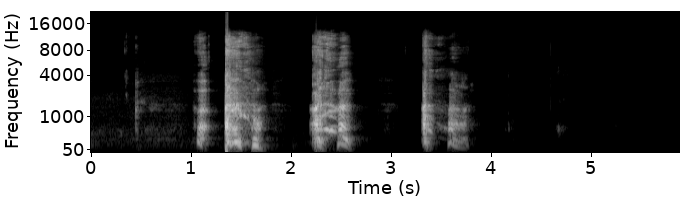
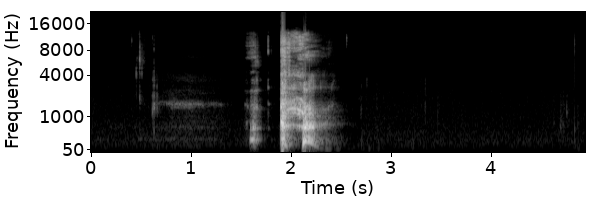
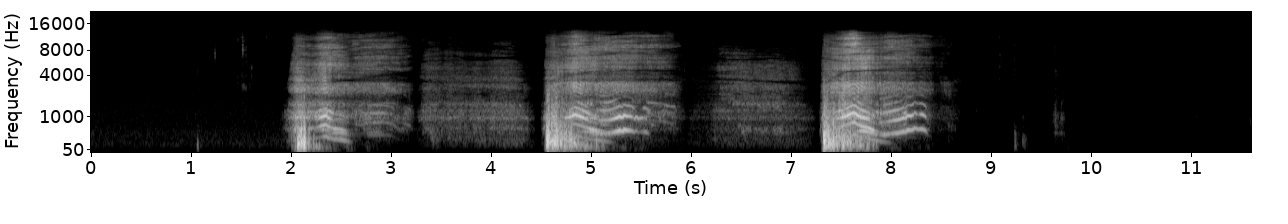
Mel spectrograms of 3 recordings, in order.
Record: {"three_cough_length": "5.9 s", "three_cough_amplitude": 32768, "three_cough_signal_mean_std_ratio": 0.26, "cough_length": "4.9 s", "cough_amplitude": 32768, "cough_signal_mean_std_ratio": 0.2, "exhalation_length": "11.6 s", "exhalation_amplitude": 32768, "exhalation_signal_mean_std_ratio": 0.34, "survey_phase": "beta (2021-08-13 to 2022-03-07)", "age": "45-64", "gender": "Male", "wearing_mask": "No", "symptom_none": true, "smoker_status": "Ex-smoker", "respiratory_condition_asthma": false, "respiratory_condition_other": false, "recruitment_source": "REACT", "submission_delay": "1 day", "covid_test_result": "Negative", "covid_test_method": "RT-qPCR"}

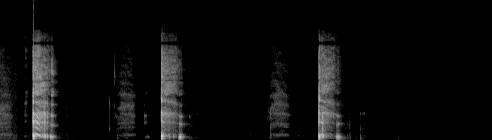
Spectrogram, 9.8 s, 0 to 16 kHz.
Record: {"three_cough_length": "9.8 s", "three_cough_amplitude": 29203, "three_cough_signal_mean_std_ratio": 0.18, "survey_phase": "alpha (2021-03-01 to 2021-08-12)", "age": "65+", "gender": "Female", "wearing_mask": "No", "symptom_none": true, "smoker_status": "Never smoked", "respiratory_condition_asthma": true, "respiratory_condition_other": false, "recruitment_source": "REACT", "submission_delay": "2 days", "covid_test_result": "Negative", "covid_test_method": "RT-qPCR"}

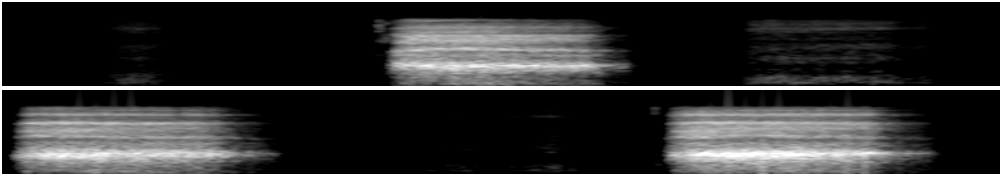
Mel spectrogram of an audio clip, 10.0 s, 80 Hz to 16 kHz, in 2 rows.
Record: {"exhalation_length": "10.0 s", "exhalation_amplitude": 14733, "exhalation_signal_mean_std_ratio": 0.48, "survey_phase": "beta (2021-08-13 to 2022-03-07)", "age": "18-44", "gender": "Female", "wearing_mask": "No", "symptom_none": true, "symptom_onset": "12 days", "smoker_status": "Never smoked", "respiratory_condition_asthma": true, "respiratory_condition_other": false, "recruitment_source": "REACT", "submission_delay": "1 day", "covid_test_result": "Negative", "covid_test_method": "RT-qPCR"}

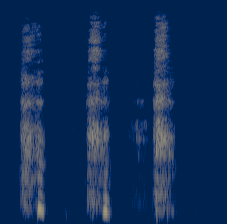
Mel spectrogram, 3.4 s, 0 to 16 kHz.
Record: {"exhalation_length": "3.4 s", "exhalation_amplitude": 6905, "exhalation_signal_mean_std_ratio": 0.43, "survey_phase": "beta (2021-08-13 to 2022-03-07)", "age": "45-64", "gender": "Female", "wearing_mask": "No", "symptom_none": true, "smoker_status": "Never smoked", "respiratory_condition_asthma": false, "respiratory_condition_other": false, "recruitment_source": "REACT", "submission_delay": "2 days", "covid_test_result": "Negative", "covid_test_method": "RT-qPCR", "influenza_a_test_result": "Negative", "influenza_b_test_result": "Negative"}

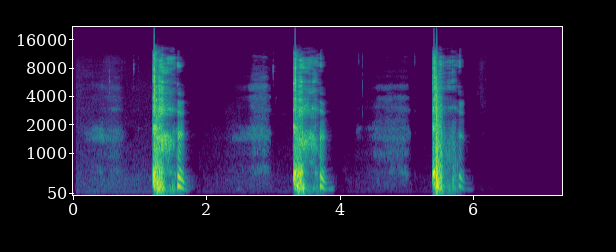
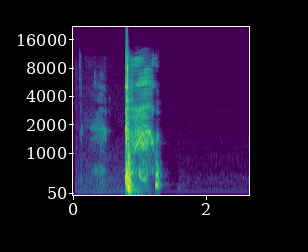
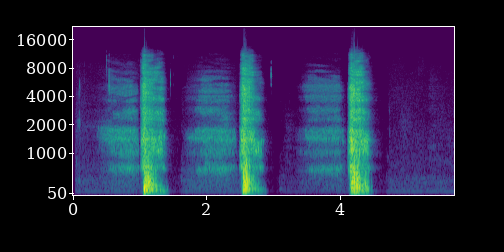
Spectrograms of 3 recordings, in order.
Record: {"three_cough_length": "7.3 s", "three_cough_amplitude": 32768, "three_cough_signal_mean_std_ratio": 0.23, "cough_length": "2.6 s", "cough_amplitude": 32768, "cough_signal_mean_std_ratio": 0.22, "exhalation_length": "5.7 s", "exhalation_amplitude": 32768, "exhalation_signal_mean_std_ratio": 0.26, "survey_phase": "beta (2021-08-13 to 2022-03-07)", "age": "45-64", "gender": "Female", "wearing_mask": "No", "symptom_none": true, "smoker_status": "Current smoker (11 or more cigarettes per day)", "respiratory_condition_asthma": false, "respiratory_condition_other": false, "recruitment_source": "REACT", "submission_delay": "1 day", "covid_test_result": "Negative", "covid_test_method": "RT-qPCR"}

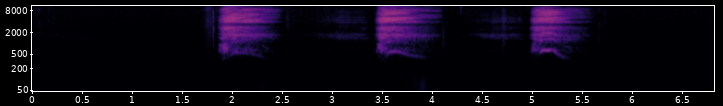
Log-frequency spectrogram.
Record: {"exhalation_length": "6.8 s", "exhalation_amplitude": 699, "exhalation_signal_mean_std_ratio": 0.4, "survey_phase": "beta (2021-08-13 to 2022-03-07)", "age": "65+", "gender": "Female", "wearing_mask": "No", "symptom_none": true, "smoker_status": "Ex-smoker", "respiratory_condition_asthma": false, "respiratory_condition_other": false, "recruitment_source": "REACT", "submission_delay": "3 days", "covid_test_result": "Negative", "covid_test_method": "RT-qPCR"}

